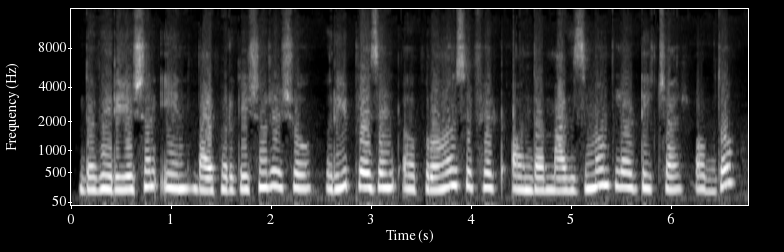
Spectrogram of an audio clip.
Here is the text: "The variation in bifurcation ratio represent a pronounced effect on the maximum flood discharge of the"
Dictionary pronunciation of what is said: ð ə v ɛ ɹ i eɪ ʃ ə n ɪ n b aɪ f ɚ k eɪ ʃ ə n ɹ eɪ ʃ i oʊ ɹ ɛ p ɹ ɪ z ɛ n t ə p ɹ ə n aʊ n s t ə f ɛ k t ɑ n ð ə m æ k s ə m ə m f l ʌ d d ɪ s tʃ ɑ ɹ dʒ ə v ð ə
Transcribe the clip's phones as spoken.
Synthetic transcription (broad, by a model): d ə v ɛ ɹ i eɪ ʃ ə n ɪ n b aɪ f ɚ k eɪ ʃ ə n ɹ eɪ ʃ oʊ ɹ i p ɹ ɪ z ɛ n t ə p ɹ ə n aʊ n s ə f ɛ k t ɑ n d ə m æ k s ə m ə m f l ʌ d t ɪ tʃ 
